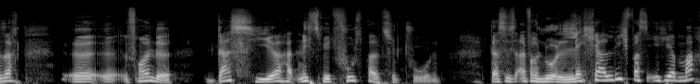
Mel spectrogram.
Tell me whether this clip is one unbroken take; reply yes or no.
yes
